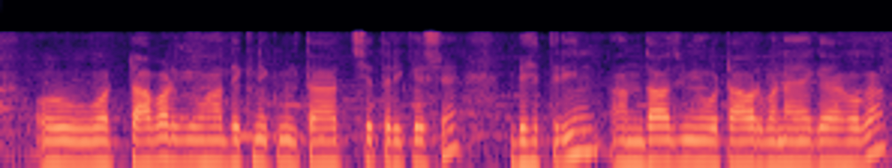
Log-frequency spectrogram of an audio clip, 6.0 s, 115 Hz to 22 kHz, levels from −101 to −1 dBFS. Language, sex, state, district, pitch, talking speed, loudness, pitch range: Hindi, male, Bihar, Purnia, 140 Hz, 190 wpm, -28 LUFS, 135-145 Hz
